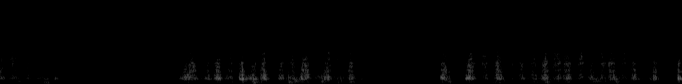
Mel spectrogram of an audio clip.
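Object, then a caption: Paper scratch card scratched with a coin. A coin scratches the latex coating off a paper scratch card resting on a wooden table, in three bursts separated by two silent gaps. The scrapes sound dry and raspy, with a low-mid body and a faint bright hiss.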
